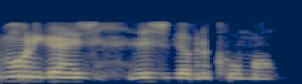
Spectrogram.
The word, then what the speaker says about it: Cuomo: it over to governor kumar good morning guys this is governor cuomo please pronounce my name correctly as you hear i'm melissa de rosa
